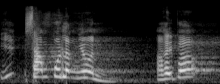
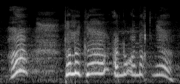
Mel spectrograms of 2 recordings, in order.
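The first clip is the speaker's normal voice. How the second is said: shocked disbelief; 10 semitones higher, much faster than usual. Retold or imitated. Friend hears the car gave birth.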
